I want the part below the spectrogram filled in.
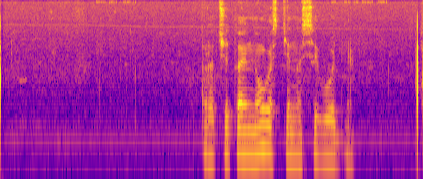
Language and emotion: Russian, neutral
